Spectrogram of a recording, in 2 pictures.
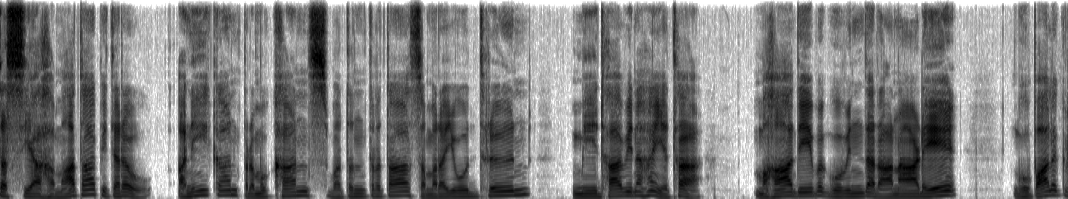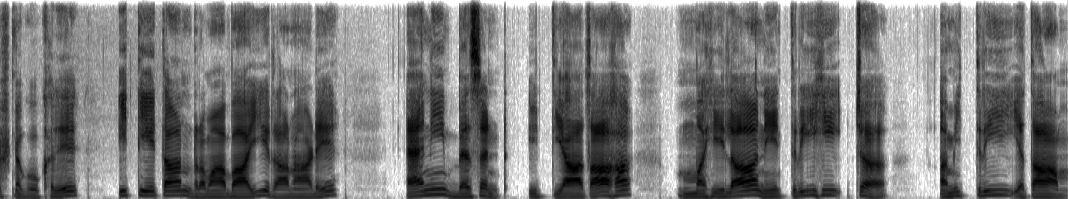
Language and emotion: Sanskrit, neutral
